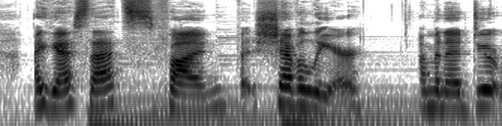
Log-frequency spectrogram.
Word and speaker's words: Chevalier: Chevalier. I've been pronouncing it Chevalier for some reason, so I guess that's fun. But Chevalier.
